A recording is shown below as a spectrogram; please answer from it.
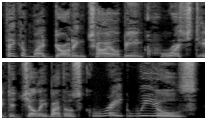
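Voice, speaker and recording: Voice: medium pitch, lively intonation, slow pace, creaky, a little mellow, no echo, pitched above the performer's own voice, exaggerated voice. A reader voicing a panicky village woman who wails and sobs over tiny mishaps. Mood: frantic. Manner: wailing, sobbing, frantic.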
